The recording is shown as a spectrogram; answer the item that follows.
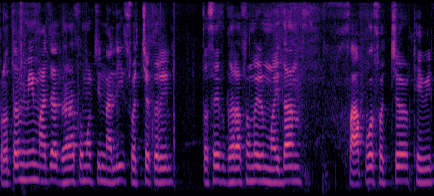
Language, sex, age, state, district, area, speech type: Marathi, male, 30-45, Maharashtra, Yavatmal, rural, spontaneous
